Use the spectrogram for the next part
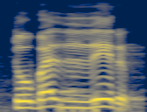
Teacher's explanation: ذال کو سخت تو کرنا ہے لیکن زبان نکالتے ہوئے اس کا تلفظ ادا ہوگا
